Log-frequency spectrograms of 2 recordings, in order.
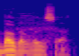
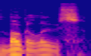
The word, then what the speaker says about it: Bogalusa: yeah yeah now guys the people that are from that area they don't they don't pronounce it bogalusa it's bogaluse my dad pronounces that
